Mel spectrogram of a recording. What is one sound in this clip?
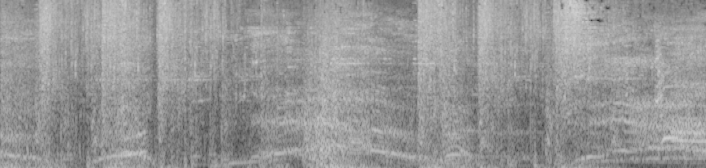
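Heavy blades strike and clang in a fight.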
